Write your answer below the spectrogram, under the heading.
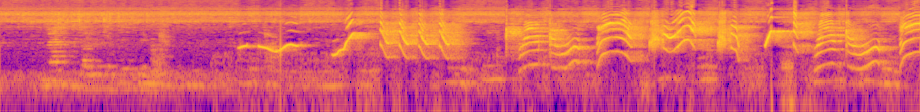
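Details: Pet parrot vocalizing indoors: a series of loud whistled, arching notes and rising sweeps, some voice-like, repeated in quick bursts after a quieter start with faint background sounds.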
